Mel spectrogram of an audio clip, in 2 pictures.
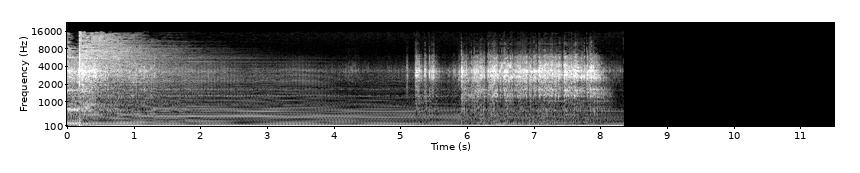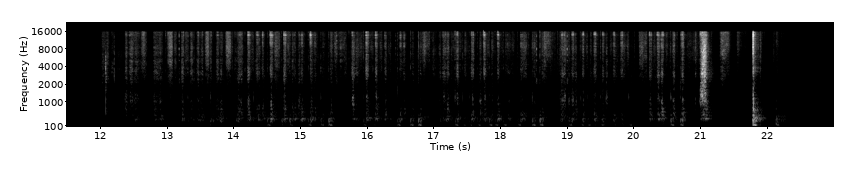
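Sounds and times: pen scratching on paper: 5.3 - 8.1, 12.1 - 22.0.

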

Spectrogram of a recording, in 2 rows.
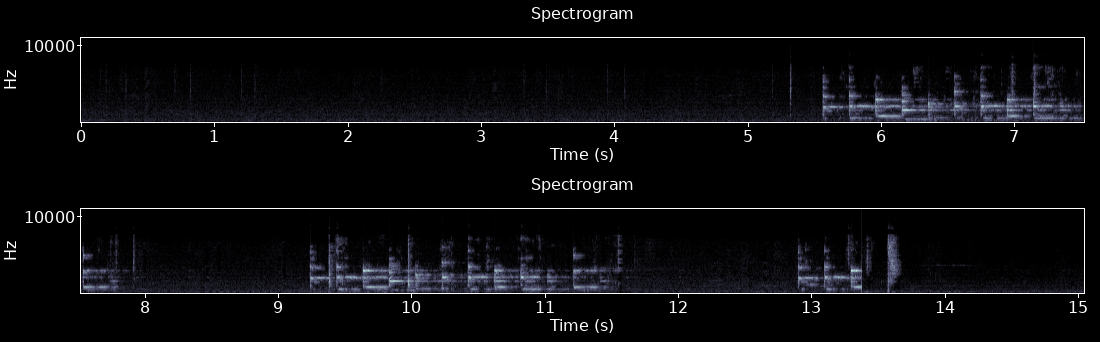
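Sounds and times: phone ringtone melody: 5.6 - 8.0, 9.2 - 11.7, 12.9 - 13.6.

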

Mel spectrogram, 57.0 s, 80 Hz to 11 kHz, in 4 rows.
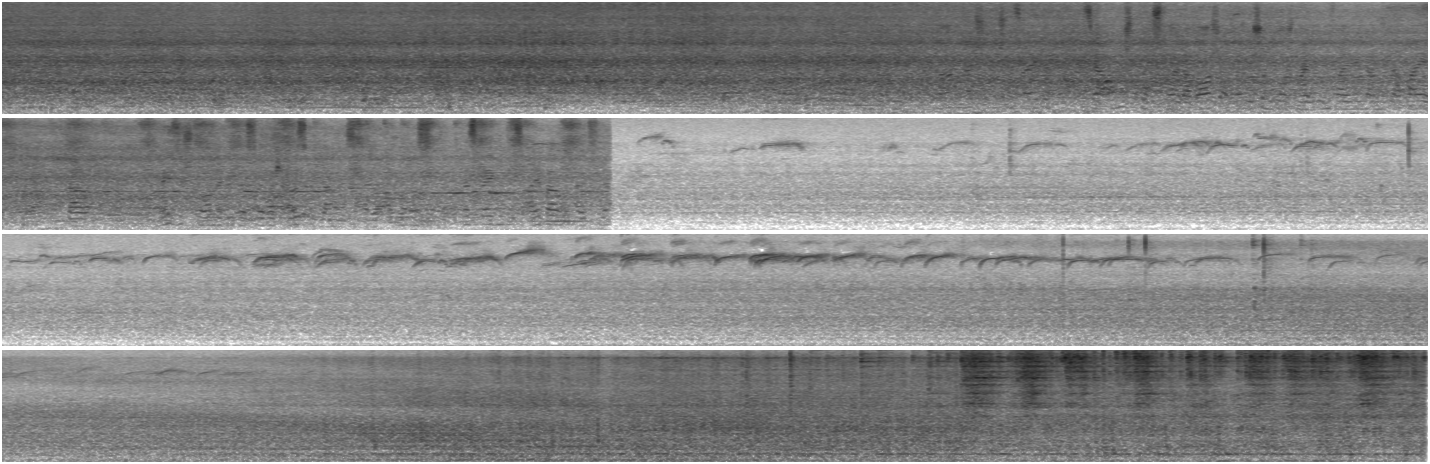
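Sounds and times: birds singing: 0.0 - 45.4
diesel locomotive engine drone: 0.0 - 57.0
wheels clattering and squealing on rails: 0.0 - 57.0.

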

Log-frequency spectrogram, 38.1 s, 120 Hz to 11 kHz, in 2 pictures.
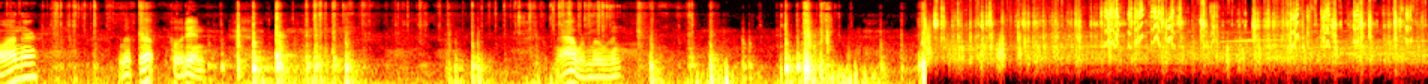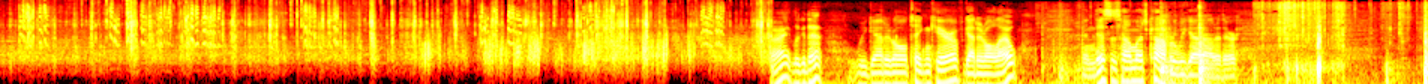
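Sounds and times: metallic clinks and rattles: 12.4 - 29.4.

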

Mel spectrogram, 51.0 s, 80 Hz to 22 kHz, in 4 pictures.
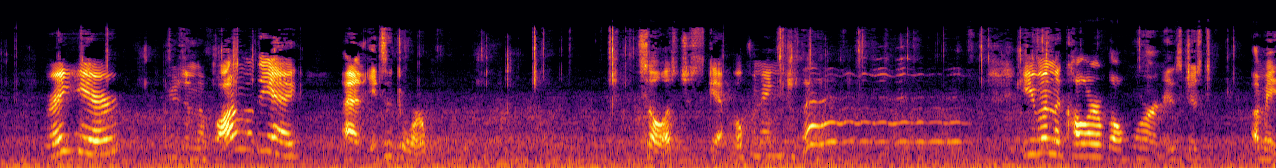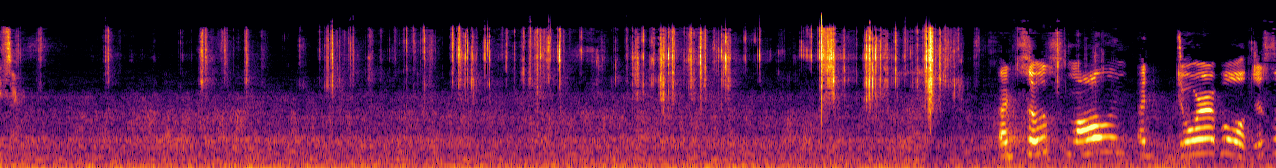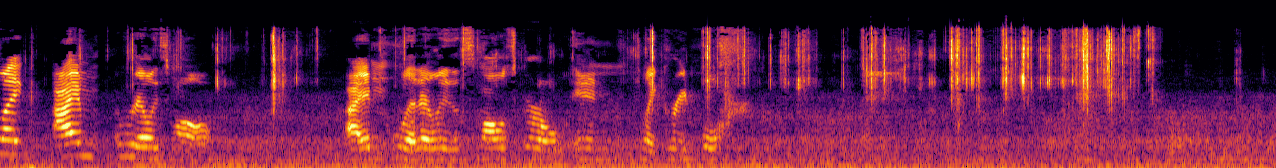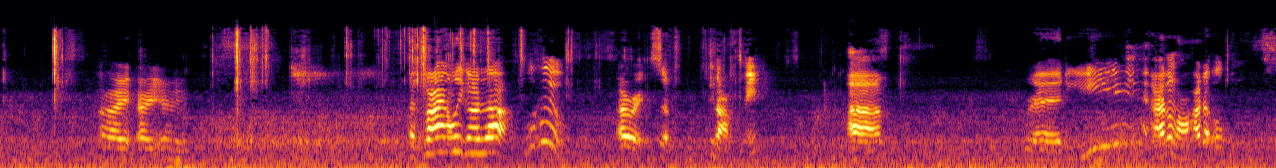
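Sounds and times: low rumble inside car: 0.0 - 51.0
plastic toy crackly clicks: 16.0 - 22.4, 31.8 - 37.1, 40.4 - 44.0.

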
